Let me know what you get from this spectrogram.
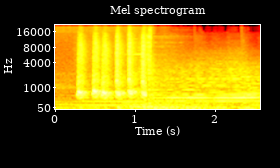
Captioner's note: head whooshing; dramatic music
